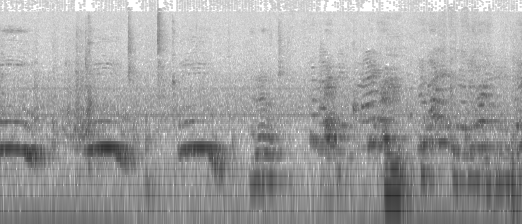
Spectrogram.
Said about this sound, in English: Especially when probably you have been to the forest before. You hear one bird.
